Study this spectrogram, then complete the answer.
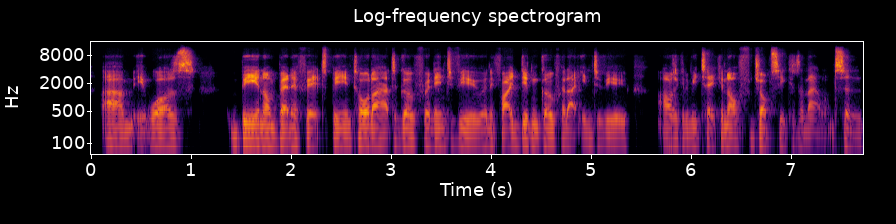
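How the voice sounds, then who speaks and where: A man's fairly low voice, bright and sharp in tone, flat and monotone at a very fast pace. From England, with Nigerian parents; lived in Nigeria from 8 to 18. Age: 40s. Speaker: financial advisor and coach. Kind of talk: webinar interview, personal story.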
